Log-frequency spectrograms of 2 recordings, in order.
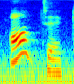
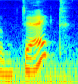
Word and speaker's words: object: So, a word can be present or present, object or object, project or project.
